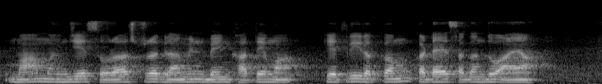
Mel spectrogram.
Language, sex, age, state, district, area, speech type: Sindhi, male, 30-45, Maharashtra, Thane, urban, read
